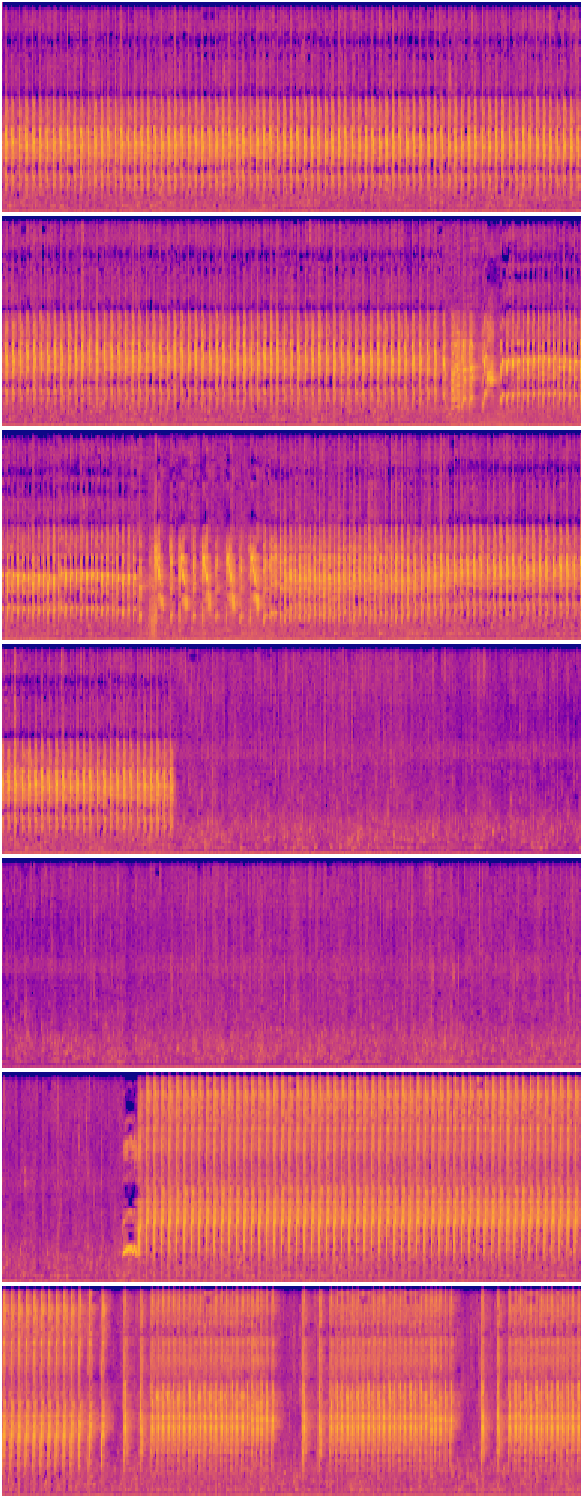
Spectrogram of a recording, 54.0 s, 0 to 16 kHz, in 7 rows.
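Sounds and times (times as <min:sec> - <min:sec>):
songbird trilling: 0:00.0 - 0:25.5, 0:40.2 - 0:54.0.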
